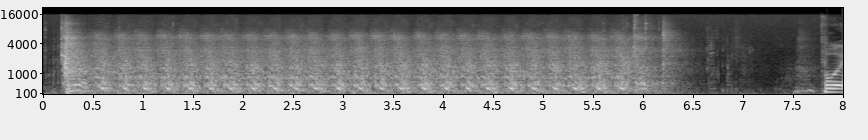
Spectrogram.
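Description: Triumph TR7's slant-four engine turning over on the starter motor in an even rhythm for about six seconds without firing, then the cranking stops. It won't catch because no fuel reaches the carburettors: the fuel tank outlet is blocked.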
